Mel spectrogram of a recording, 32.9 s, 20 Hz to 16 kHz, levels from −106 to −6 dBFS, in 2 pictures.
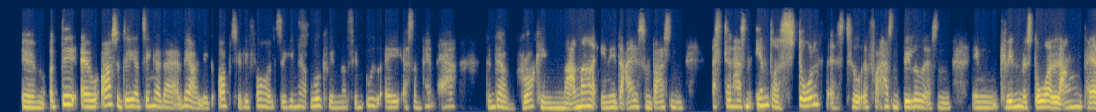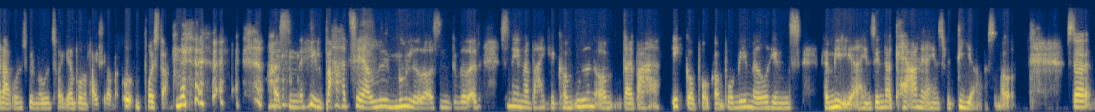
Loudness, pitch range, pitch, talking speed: -22 LUFS, 180-220 Hz, 195 Hz, 210 wpm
